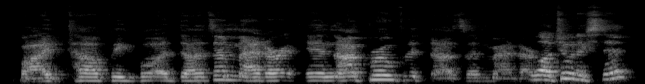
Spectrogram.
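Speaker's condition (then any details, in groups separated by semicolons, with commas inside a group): Acquired and hereditary ataxia; voice improved since starting training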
